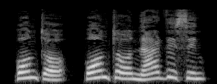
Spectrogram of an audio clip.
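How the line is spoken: Worried shouting. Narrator (Turkish): diye bağıran endişeli sesleri

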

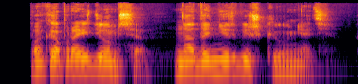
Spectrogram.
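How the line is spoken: Wry snort. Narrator (Russian): хмыкнул я

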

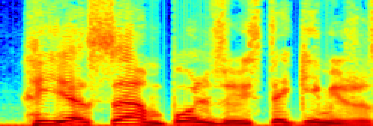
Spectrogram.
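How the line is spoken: Laughing short man. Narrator (Russian): смеясь сказал чернобородый коротышка

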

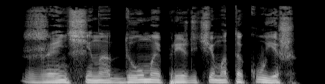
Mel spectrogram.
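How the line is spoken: Growled by young man. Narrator (Russian): прорычал парень

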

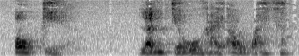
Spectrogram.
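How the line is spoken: Soft involuntary exclamation. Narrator (Vietnamese): Chí Tôn bất giác kêu khẽ

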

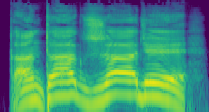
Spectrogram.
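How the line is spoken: Shout. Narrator (Russian): прокричал Грег

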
